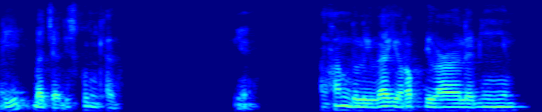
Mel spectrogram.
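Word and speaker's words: العالمين: Alhamdulillahi Rabbil Alamin. Bukan alamina, tapi alamin, berhenti.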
